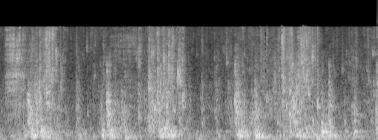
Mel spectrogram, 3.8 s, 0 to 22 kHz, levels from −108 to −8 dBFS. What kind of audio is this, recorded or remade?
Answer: recorded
